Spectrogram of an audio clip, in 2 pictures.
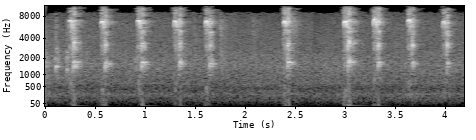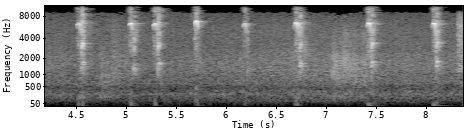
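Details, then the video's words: Squirrel calling with short, sharp squeaky notes repeated irregularly, roughly two to three each second, over a steady background hiss. "Squirrel sound"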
